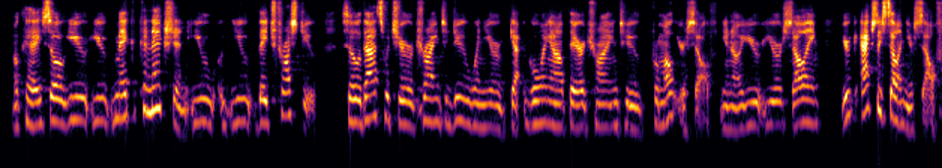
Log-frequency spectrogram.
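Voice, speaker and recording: An unremarkable speaking voice, lively in intonation, at a fairly slow pace. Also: woman, medium pitch for a woman. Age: 60s. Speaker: direct seller, retired school teacher. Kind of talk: interview.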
